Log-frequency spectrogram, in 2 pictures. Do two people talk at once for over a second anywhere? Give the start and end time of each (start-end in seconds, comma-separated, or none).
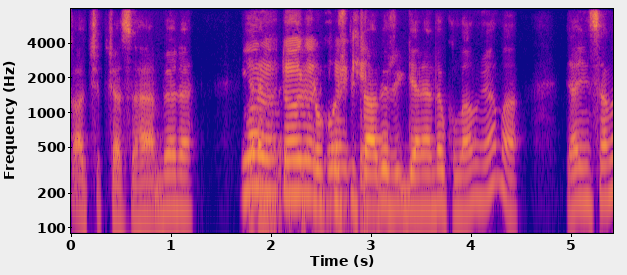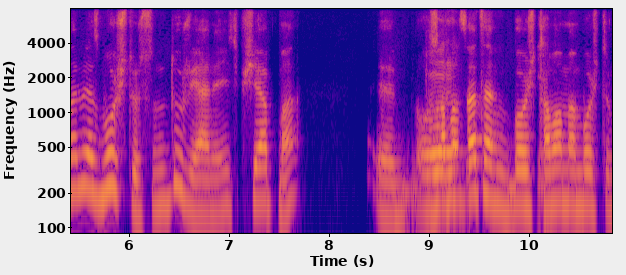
1.8-3.1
